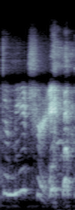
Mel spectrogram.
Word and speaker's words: Dimitri: And she's like, oh, what do you think about Dimitri? And I was like, oh, gosh. – Oh. that's how that's pronounced.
